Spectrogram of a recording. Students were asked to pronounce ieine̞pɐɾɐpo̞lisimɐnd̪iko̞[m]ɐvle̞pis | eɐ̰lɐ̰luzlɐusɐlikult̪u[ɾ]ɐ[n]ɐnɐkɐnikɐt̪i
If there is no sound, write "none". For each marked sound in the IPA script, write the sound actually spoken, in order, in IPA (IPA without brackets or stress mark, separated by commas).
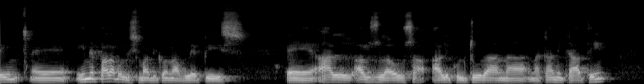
n, ɾ, n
